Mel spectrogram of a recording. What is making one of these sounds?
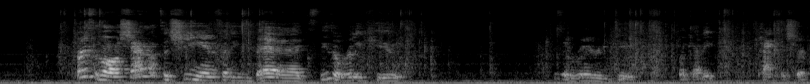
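A plastic package crinkles in a woman's hands.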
